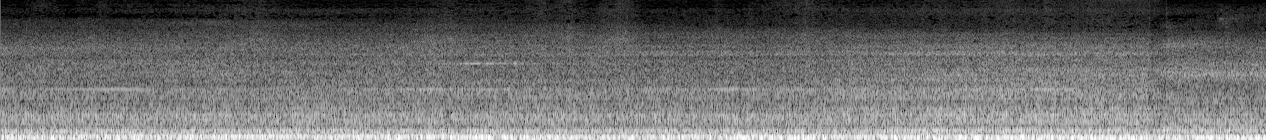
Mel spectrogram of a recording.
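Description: Steady low rumble of electric trains in a rail yard, with a faint high whine that comes and goes.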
